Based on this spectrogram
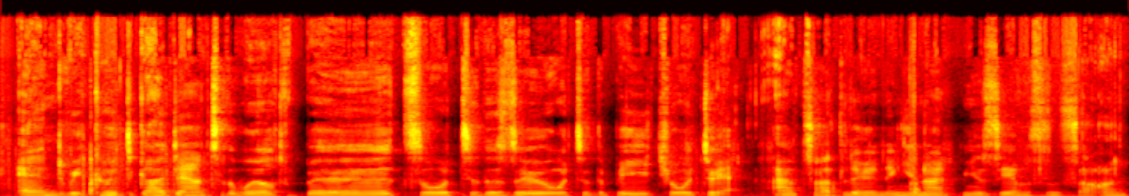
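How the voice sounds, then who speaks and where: A woman with a South African accent speaks at a fairly slow pace in a fairly low pitch, her intonation fairly even and with hardly any pauses. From South Africa, Cape Town. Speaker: teacher. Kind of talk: personal introduction talk.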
